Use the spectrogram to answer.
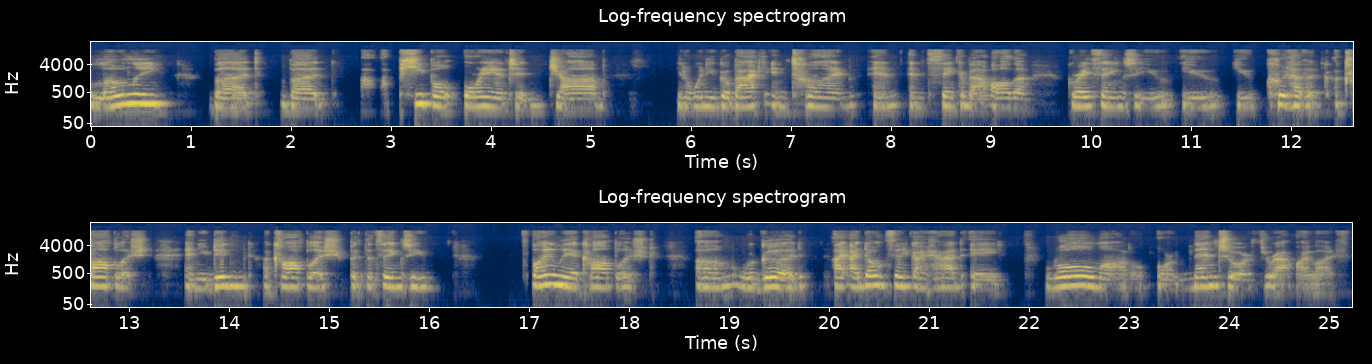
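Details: Adult man who survived a heart attack and has aphasia, speaking right after noting that his aphasia was kicking in; aphasia.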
